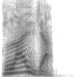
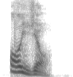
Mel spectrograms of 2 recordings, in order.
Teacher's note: in most places, it's pronounced like a very faint J sound.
